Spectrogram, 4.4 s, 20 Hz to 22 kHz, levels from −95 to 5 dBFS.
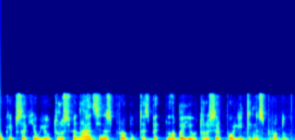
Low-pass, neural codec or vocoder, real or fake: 7.2 kHz; none; real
